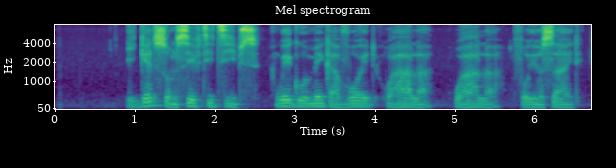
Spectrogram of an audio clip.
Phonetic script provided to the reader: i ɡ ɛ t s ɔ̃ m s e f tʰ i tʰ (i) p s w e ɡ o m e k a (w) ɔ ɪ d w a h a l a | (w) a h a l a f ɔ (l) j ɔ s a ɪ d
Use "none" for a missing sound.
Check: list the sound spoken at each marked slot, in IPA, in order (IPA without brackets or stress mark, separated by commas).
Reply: i, v, w, none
